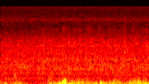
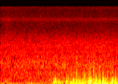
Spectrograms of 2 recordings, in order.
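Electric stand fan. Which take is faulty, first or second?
first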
